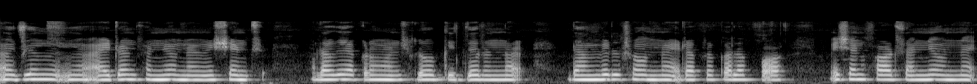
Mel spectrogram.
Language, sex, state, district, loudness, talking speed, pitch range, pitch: Telugu, female, Andhra Pradesh, Sri Satya Sai, -12 LUFS, 110 wpm, 215-225 Hz, 220 Hz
